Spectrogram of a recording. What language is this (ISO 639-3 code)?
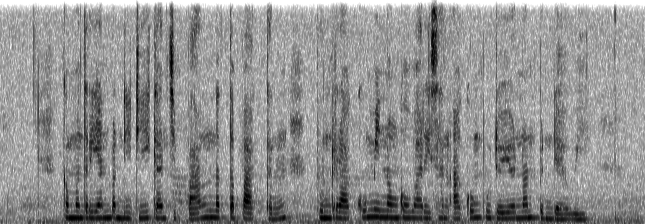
jav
